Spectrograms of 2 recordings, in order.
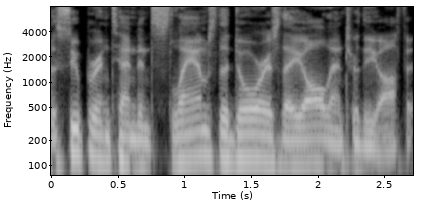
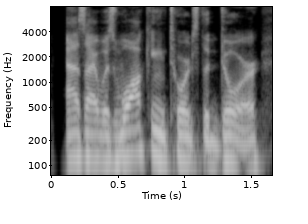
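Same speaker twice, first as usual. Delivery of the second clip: usual speaking voice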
